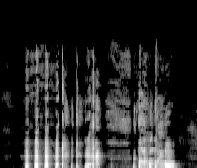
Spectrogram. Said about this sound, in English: And that's what happens when I laugh. Although I'll be editing that out so I don't ear rape people, but... What? Coughing.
